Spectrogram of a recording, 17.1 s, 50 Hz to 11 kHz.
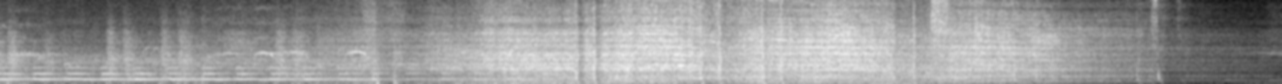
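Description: Level-crossing warning bell ringing in a steady repeating pattern, with a KiHa 40-series diesel railcar's engine and wheels growing loud over it from about six seconds in, then fading away near the end.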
